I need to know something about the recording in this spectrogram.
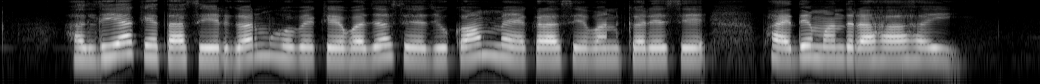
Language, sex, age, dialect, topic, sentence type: Magahi, female, 18-24, Western, agriculture, statement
